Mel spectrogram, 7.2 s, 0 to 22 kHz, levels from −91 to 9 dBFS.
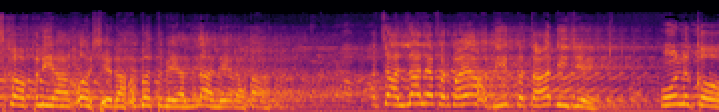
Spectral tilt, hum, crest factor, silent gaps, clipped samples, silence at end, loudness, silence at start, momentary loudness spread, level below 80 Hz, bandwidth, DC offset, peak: -4.5 dB/octave; none; 14 dB; none; under 0.1%; 0 s; -14 LUFS; 0 s; 14 LU; -42 dBFS; 13 kHz; under 0.1%; 0 dBFS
